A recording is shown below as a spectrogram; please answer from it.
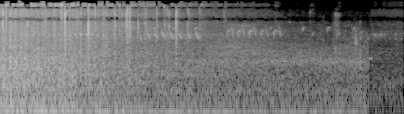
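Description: Racing pigeons released from an open loft, a flurry of wingbeats and soft cooing close by that fades as the birds move off, with no talking.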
